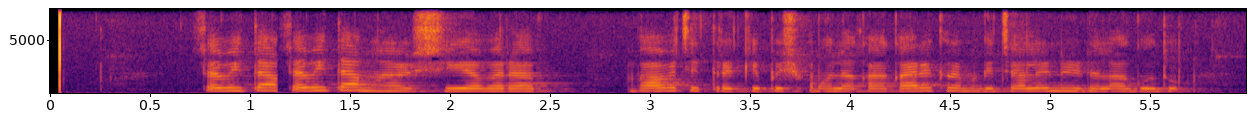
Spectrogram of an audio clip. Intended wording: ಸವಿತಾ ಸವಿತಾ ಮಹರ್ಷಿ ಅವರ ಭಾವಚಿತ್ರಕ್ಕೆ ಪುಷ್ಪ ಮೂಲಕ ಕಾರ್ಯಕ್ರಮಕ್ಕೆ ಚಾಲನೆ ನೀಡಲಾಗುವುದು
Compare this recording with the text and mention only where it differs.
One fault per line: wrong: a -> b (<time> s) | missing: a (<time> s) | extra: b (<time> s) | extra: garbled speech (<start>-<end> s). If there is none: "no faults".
no faults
